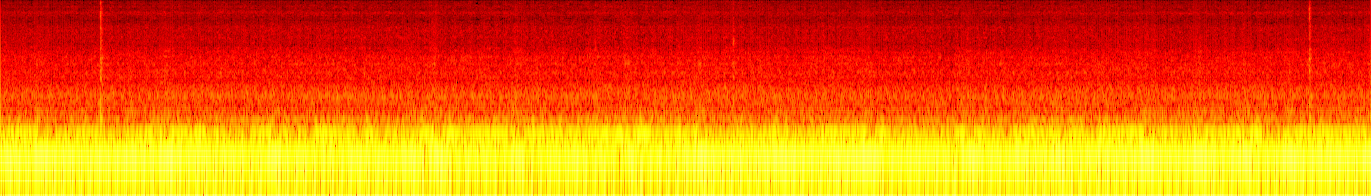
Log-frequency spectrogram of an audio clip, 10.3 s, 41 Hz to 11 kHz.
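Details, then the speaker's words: 1954 Ford Popular 103E, cold start with the choke held on by a clothes peg, fired on the first turn of the key: steady, even low idle with no knocks, misses or whine. Normal idle during a coil-voltage check. "First turn of the key, choke on with the old trusty close peg, and it fired straight up. But the car's running."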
